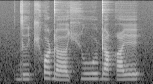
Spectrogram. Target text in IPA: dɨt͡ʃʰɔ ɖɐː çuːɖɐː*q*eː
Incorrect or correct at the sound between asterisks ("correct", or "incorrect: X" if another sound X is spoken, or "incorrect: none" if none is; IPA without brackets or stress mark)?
correct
